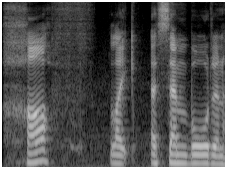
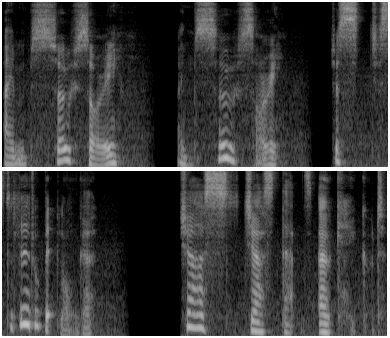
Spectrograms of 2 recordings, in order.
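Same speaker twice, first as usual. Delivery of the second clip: very faint murmur, quieter and slower; 7 dB quieter than usual. Narrating a character working on a mechanical construct, very faint murmur. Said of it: "you can hear him very faintly".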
